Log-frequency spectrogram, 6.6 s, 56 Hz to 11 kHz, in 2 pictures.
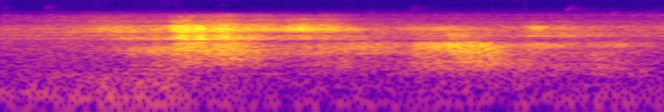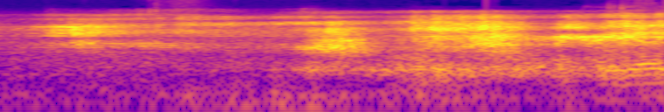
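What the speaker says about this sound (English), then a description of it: "Here you are, Quantas, Boeing 737." A Qantas Boeing 737 jet departs Sydney Airport with a loud, continuous engine roar that pulses and swells in waves, whining tones rising and falling as it climbs away.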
